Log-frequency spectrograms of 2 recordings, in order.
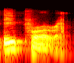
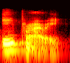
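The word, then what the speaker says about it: Apriori: April algorithm depending on where you were born, how you pronounce it is different. You can say apura or aporary is commonly used to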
